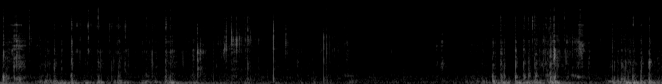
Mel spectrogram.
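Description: An oval, solid pink bar of dry soap, held in a hand with long nails, is shaved into curls with a box-cutter blade. Dense, crisp scraping and crackling cuts repeat rapidly over a low, rough rumble. The cutting eases into a quieter stretch midway, then picks back up with brighter, crunchier strokes.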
